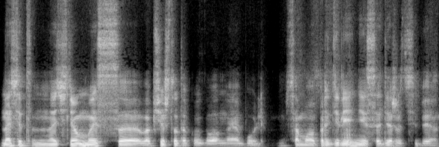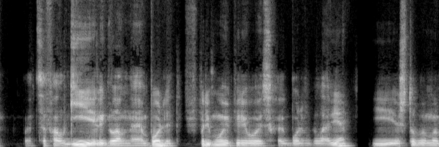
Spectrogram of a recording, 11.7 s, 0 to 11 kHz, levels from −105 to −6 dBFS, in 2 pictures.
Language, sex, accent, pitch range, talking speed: Russian, male, native, 85-110 Hz, 145 wpm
